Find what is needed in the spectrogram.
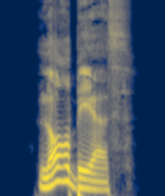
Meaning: genitive singular of Lorbeer
- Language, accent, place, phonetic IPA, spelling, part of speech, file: German, Germany, Berlin, [ˈlɔʁˌbeːɐ̯s], Lorbeers, noun, De-Lorbeers.ogg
